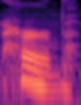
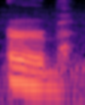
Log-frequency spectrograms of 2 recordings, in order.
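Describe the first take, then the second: First: The word is said with a non-American pronunciation. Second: The word is said with an American pronunciation. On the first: The speaker calls it wrong. "not herb" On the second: The speaker calls it right. "I said herb, This is America. We say herb"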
